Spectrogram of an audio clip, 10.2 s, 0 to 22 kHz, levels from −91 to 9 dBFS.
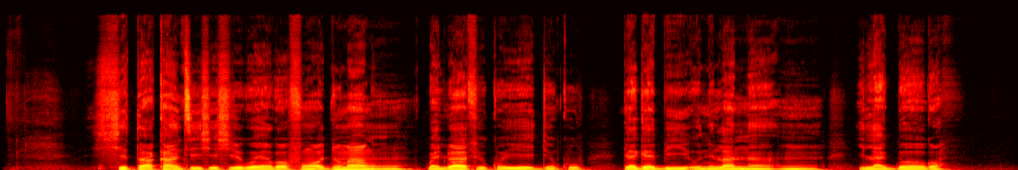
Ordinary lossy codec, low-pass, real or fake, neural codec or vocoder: none; none; fake; vocoder, 48 kHz, 128 mel bands, Vocos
